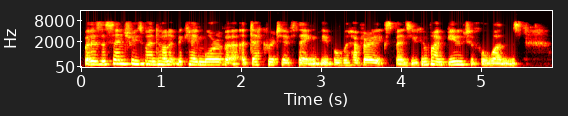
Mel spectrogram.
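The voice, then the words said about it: British Welsh accent. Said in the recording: “from your accent, I know you obviously live in the UK somewhere. ... In Wales.”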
